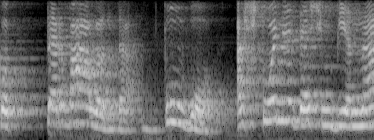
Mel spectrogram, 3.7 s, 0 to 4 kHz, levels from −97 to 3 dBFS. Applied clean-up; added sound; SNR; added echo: neural separator model SepFormer DNS4.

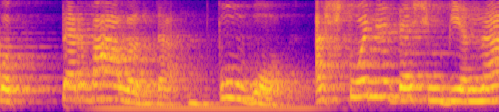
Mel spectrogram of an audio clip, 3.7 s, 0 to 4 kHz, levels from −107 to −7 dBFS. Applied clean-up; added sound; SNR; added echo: none; Bowed string instrument; 20 dB; reverberation time 0.8 s.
